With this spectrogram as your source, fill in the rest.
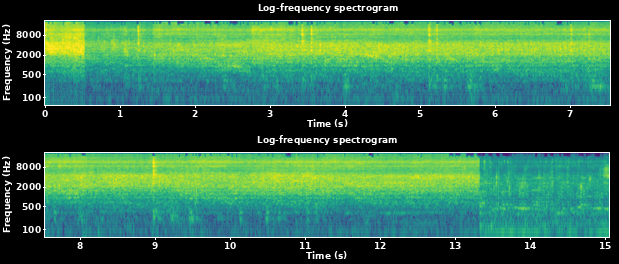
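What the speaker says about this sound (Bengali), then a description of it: "এবার নুন হলুদে মেখে রাখা চিকেনটা দিয়ে কিছুক্ষণ ভেজে নিব" Chicken marinated in salt and turmeric fries in hot oil in a pan, giving a steady, loud sizzle that runs without a break until it drops away near the end.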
